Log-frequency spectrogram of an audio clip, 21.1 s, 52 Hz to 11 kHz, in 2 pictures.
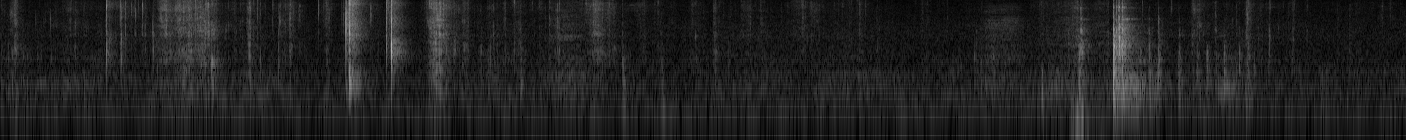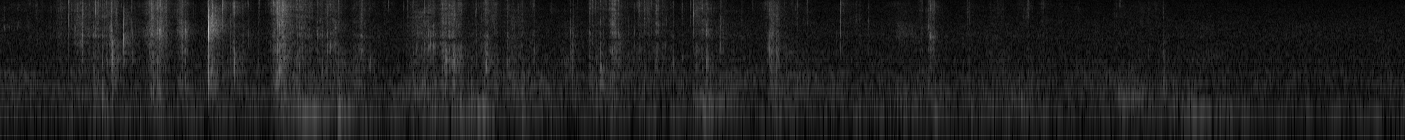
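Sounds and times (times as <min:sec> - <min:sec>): slime crackling and popping: 0:00.0 - 0:06.1, 0:10.9 - 0:17.9.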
